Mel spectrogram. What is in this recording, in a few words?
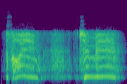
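near waypoint mood med, speech japanese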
